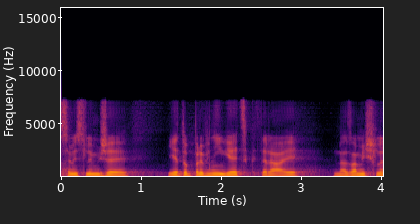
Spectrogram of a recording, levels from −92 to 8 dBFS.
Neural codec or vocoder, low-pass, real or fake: codec, 16 kHz, about 1 kbps, DyCAST, with the encoder's durations; 7.2 kHz; fake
